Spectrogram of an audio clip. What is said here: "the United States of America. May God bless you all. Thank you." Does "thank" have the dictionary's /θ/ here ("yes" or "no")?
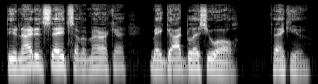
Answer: yes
